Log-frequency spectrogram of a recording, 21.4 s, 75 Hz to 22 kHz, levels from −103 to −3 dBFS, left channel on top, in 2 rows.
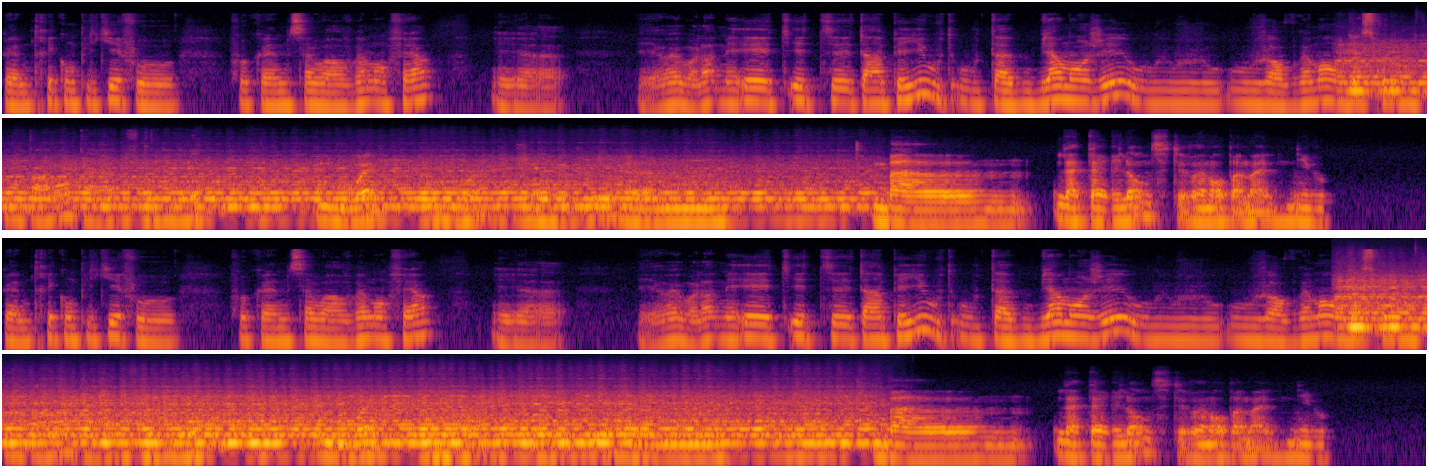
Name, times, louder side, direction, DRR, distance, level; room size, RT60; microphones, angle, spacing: voice 1, 0.0-1.3 1.7-3.3 3.7-4.2 4.8-12.3, equal, 5° left, 0.6 m, -36 dB
Bowed string instrument, 10.0-17.4, right 4 dB, 80° right, 0.5 m, -27 dB
voice 2, 13.0-13.6 14.1-16.2 17.2-20.6, left 2 dB, 90° left, 0.8 m, -31 dB
4.4 x 2.2 x 3.6 m
head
